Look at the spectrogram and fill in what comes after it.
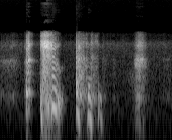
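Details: Self-induced sneezing, provoked by putting a key tip up the nose: a short intake, then a loud explosive sneeze, a second sneeze and a smaller third burst.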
